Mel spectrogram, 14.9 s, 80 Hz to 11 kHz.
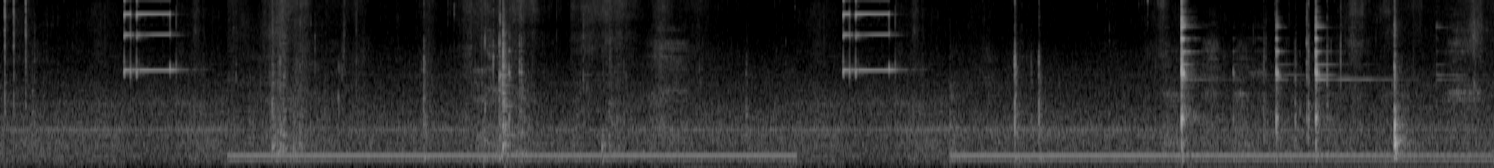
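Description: Electronic beeps from a digital torque wrench as the starter bolts are torqued to 50 ft-lb: a half-second beep about a second in and another about eight and a half seconds in, signalling that the set torque is reached. A few light metal clicks of tools come near the end, over a steady low hum.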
